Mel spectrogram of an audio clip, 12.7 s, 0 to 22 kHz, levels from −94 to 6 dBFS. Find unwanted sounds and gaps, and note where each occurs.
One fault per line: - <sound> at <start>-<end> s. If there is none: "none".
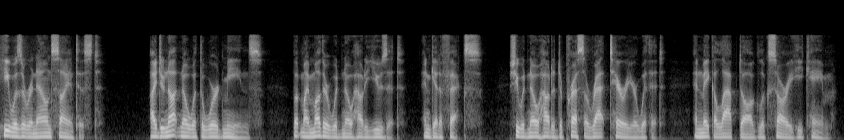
none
